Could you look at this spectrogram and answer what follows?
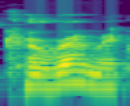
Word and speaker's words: ceramic: Today I learned that Jack pronounces ceramic with a hard C at the beginning.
